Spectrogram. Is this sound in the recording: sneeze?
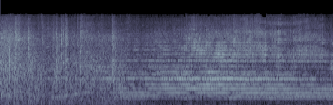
no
